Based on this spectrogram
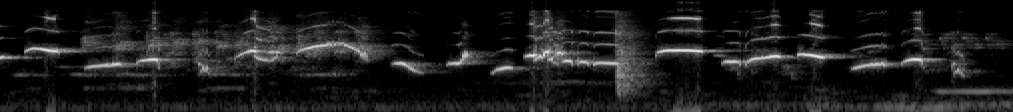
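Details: White-rumped shama singing to provoke fighting birds, a dense run of loud ringing whistles, looping slurs and clipped upward notes with hardly a break, ending in a buzzy trill and a faint low hum.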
